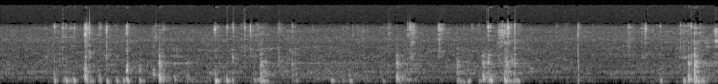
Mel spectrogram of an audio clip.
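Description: Rapid, uneven keystrokes on a computer keyboard clatter in close bursts with short pauses, a steady run of typing with no voices.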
